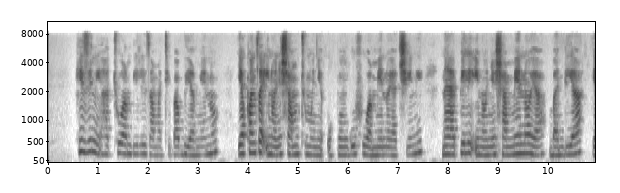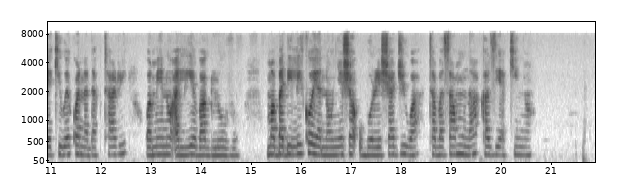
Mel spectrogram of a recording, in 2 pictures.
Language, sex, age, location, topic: Swahili, female, 18-24, Nairobi, health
